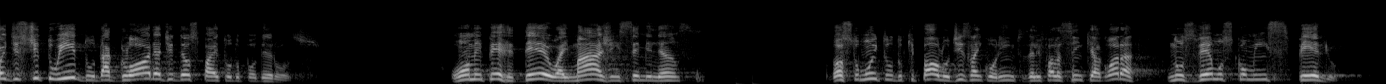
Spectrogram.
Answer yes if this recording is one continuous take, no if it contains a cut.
yes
